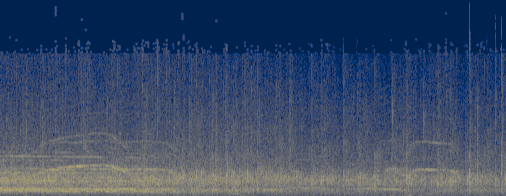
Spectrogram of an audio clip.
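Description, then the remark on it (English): A large audience at a church gathering applauds loudly and steadily, a dense wash of clapping with scattered whoops and cheers rising over it, sustained for several seconds without a break. “Can we give them one more huge, humongous clap?”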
